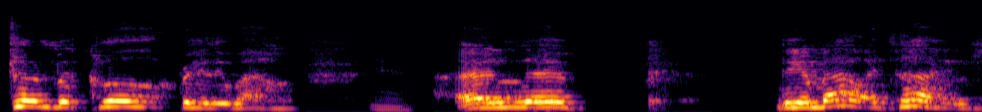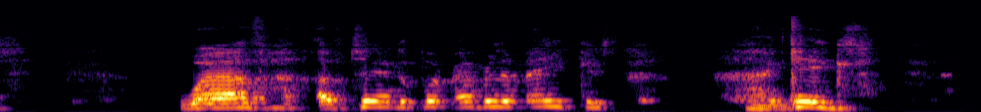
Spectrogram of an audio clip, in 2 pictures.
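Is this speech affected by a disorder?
Yes: cerebral palsy; cerebral palsy affecting left side, dodgy left arm, cannot walk, power chair, needs help getting up and dressing.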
